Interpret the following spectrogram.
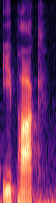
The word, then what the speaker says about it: Epoch: Hey, is it confirmed that it's called Epoch Times and not Epic Times? Both pronunciations are correct. I say epoch because I'm from Appalachia. So that's, just naturally where my accent goes.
